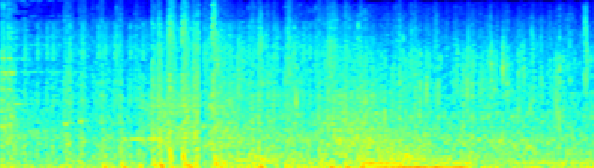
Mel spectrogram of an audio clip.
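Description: Laser rifle fire in the video game Arsenal: a dense, loud barrage of overlapping shots and booming blasts fills the full four seconds, with a low rumble beneath and no voices.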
